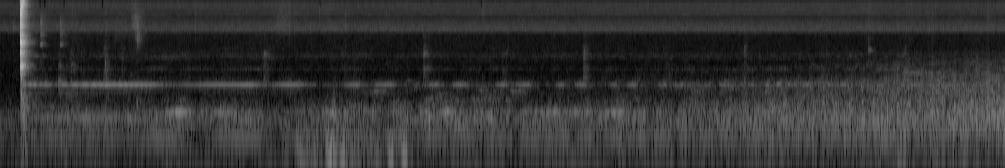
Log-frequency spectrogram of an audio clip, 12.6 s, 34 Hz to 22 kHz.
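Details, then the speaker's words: Vintage Dayton 4C721 60-inch cast-iron-motor ceiling fan that initially seemed locked up until freed, started from off straight to high: a switch click, then a steady hum and rushing that builds slowly as the heavy fan winds up. Normal start-up. "and it surprisingly still takes a while to get up to speed from high well i guess not surprisingly because it's really heavy"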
